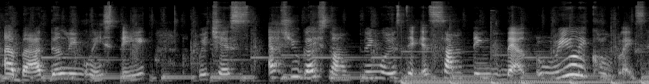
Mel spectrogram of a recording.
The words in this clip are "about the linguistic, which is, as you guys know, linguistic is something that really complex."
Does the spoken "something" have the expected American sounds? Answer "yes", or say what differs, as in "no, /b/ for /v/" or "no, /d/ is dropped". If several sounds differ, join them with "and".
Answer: no, /t/ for /θ/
